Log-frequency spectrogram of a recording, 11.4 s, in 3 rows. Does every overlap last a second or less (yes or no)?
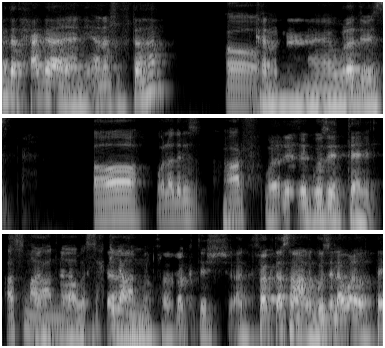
no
